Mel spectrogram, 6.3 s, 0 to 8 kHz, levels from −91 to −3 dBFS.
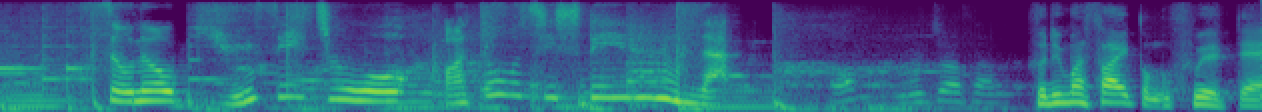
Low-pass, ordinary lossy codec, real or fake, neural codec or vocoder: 7.2 kHz; none; fake; codec, 16 kHz, 1 kbps, X-Codec, HuBERT features, trained on balanced general audio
